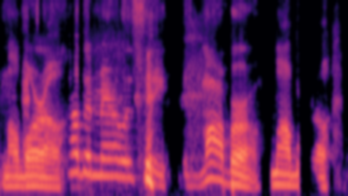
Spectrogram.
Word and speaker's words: Marlboro: know b-o-a-r-o come on don't try and over pronounce it Marlboro Southern Maryland City Marlboro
